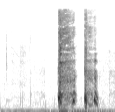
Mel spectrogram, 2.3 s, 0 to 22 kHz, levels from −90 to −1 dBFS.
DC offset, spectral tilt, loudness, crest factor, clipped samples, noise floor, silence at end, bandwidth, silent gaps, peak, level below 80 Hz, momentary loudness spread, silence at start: under 0.1%; -2.5 dB/octave; -29 LUFS; 24 dB; under 0.1%; -58 dBFS; 0.35 s; 16.5 kHz; none; -8 dBFS; -54 dBFS; 8 LU; 1.15 s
